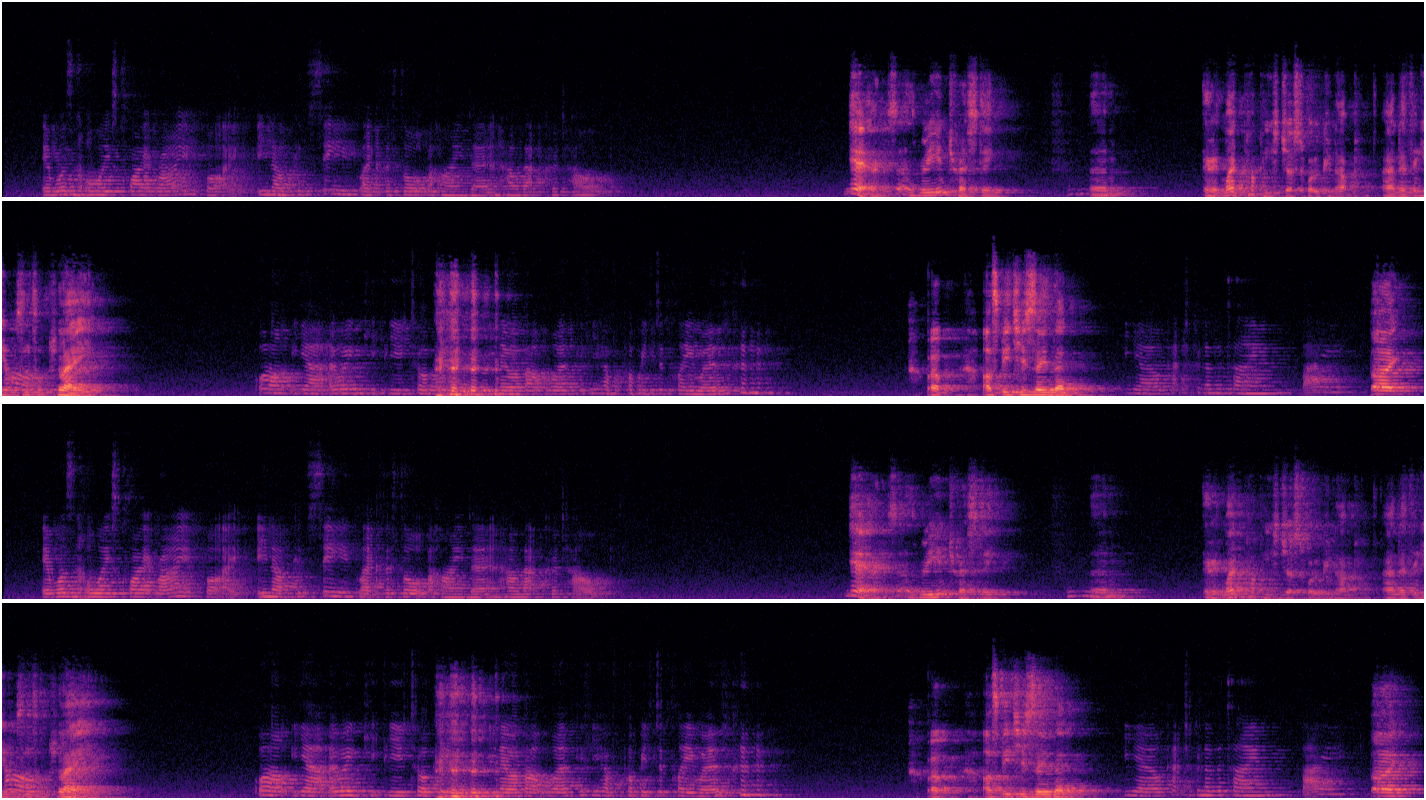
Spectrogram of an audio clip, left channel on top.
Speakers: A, on the right (about 20°); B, on the left (about 70°).
A: it wasn't always quite right, but I, you know, I could see like the thought behind it and how that could help.
B: Yeah, that sounds really interesting.
A: Mm.
B: Um, anyway, my puppy's just woken up, and I think he
A: Oh,
B: wants a little play.
A: well, yeah, I won't keep you talking,
B: <laughs>
A: you know, about work if you have a puppy to play with. <laughs>
B: well, I'll speak to you soon then.
A: Yeah, we'll catch up another time. Bye.
B: Bye.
